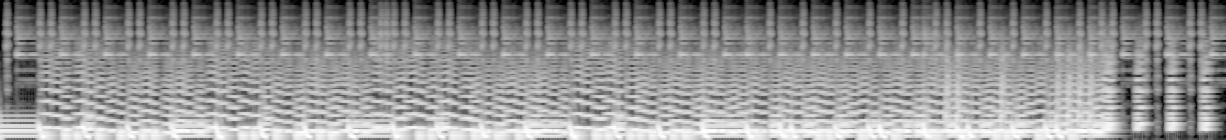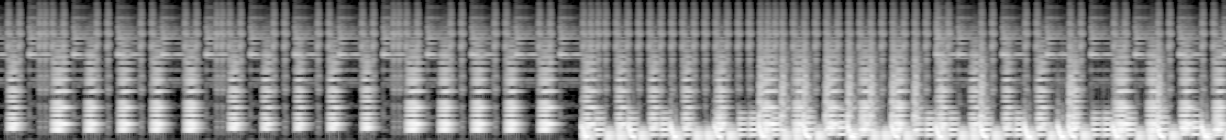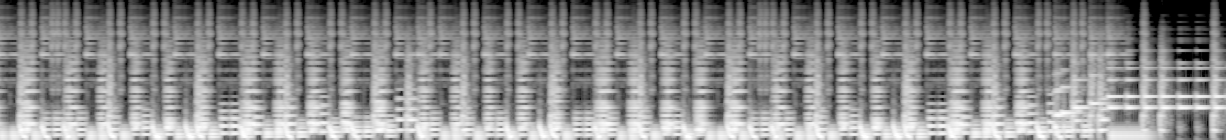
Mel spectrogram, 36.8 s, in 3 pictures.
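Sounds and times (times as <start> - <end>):
Bontempi GT 630 electronic keyboard: 0.2 - 36.7.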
